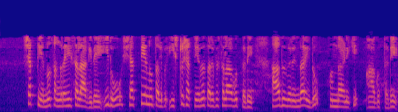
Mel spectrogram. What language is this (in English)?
Kannada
